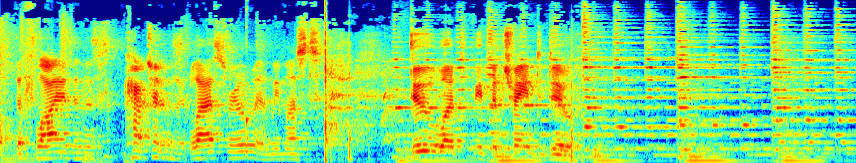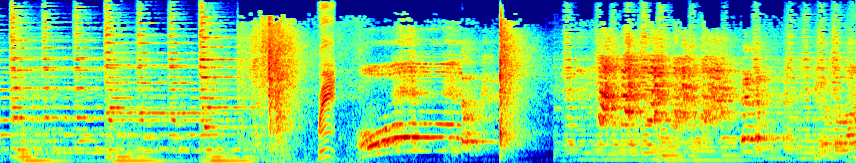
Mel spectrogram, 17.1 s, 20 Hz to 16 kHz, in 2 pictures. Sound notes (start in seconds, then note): 5.2 dramatic music; 11.2 paper smacking; 11.7 duck quacking; 13.7 paper smacking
